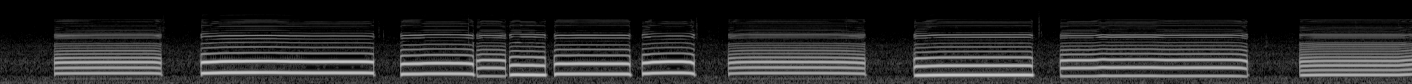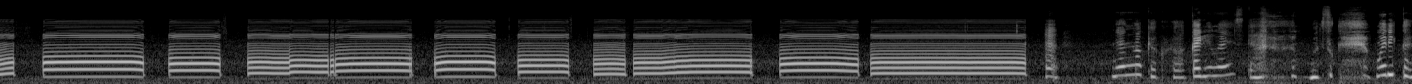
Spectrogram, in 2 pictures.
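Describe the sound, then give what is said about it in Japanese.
An otamatone, played by someone only on their second try, picks out a song by ear in a slow, halting melody of distinct buzzy, voice-like notes with gliding pitch bends and short pauses between them, fairly loud, ending in a brief burst of noise. “オタマトーン♪♪２回目（まだ触る程度）”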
